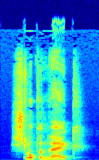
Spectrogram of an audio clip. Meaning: shantytown, slum
- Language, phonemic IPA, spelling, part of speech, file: Dutch, /ˈslɔ.pəˌʋɛi̯k/, sloppenwijk, noun, Nl-sloppenwijk.ogg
